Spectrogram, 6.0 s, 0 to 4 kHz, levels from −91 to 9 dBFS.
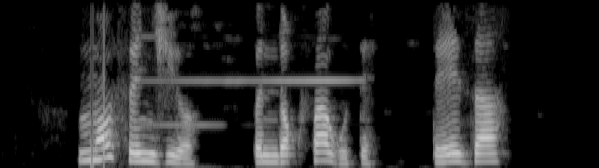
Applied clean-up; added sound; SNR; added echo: classical method Wiener filter.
